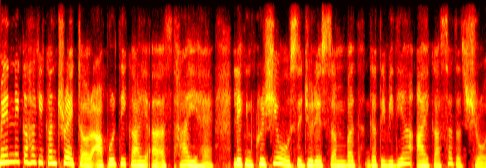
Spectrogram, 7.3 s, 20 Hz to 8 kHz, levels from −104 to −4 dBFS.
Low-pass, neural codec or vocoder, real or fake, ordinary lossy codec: 7.2 kHz; none; real; Opus, 24 kbps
